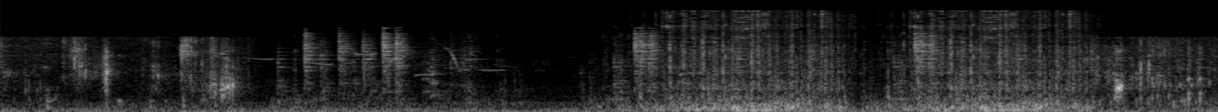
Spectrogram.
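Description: Irregular plastic clicking and ticking from a miniature model concrete mixer's drum mechanism as it is tipped. About halfway through comes a louder wet sloshing of concrete mix pouring, lasting a couple of seconds.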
